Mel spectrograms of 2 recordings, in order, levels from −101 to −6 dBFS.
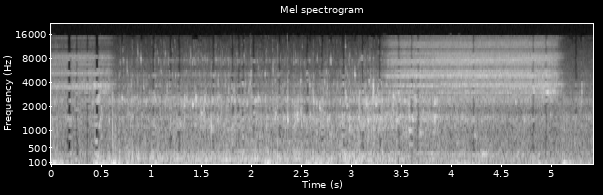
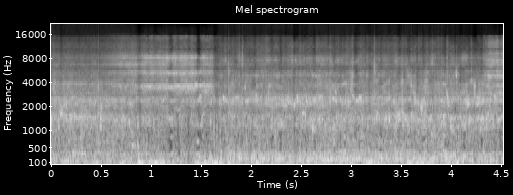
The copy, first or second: second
